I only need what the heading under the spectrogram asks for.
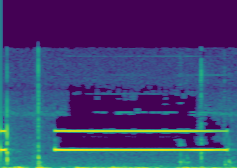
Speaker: acuérdense que tienen que poner con continuar tiene que hacer este sonido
